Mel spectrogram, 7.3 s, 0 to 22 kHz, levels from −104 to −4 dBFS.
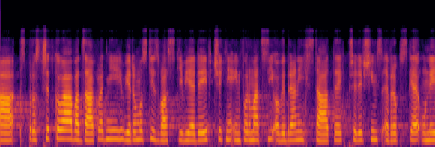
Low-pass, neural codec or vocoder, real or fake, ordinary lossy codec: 7.2 kHz; codec, 16 kHz, 6 kbps, DAC; fake; Opus, 32 kbps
